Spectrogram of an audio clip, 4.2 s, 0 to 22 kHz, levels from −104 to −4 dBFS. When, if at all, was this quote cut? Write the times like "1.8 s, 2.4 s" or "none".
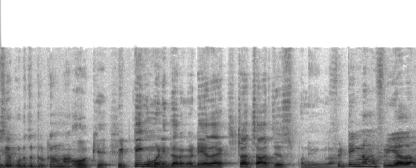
1.2 s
